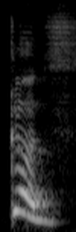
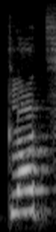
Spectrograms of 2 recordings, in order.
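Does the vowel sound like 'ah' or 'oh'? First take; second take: oh; ah. First: The vowel sounds like 'oh'. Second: The vowel sounds like 'ah'. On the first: The speaker calls it right. "So ಕ್ಲೋತ್ಸ್ ಅನ್ನ ಈ ತರ ಓದ್ಬೇಕು" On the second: The speaker calls it wrong. "ಕ್ಲಾತ್ಸ್ ಅಲ್ಲ"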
